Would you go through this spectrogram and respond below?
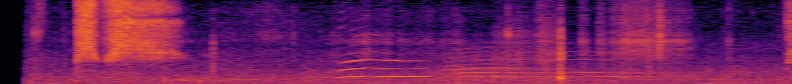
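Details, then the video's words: Sick-looking, scared cat trying to eat; a short rising-falling meow in the middle, then a longer flatter meow, among clattering noises. "This cat looks sick but is scared to approach and eat in peace"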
